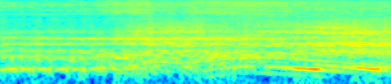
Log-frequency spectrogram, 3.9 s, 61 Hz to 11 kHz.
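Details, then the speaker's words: Nissan forklift with K21 engine that cranked with no start, codes E-27/E-28 (crankshaft position concern), started after the codes were erased, with alternator and water pump disconnected: catches and settles into a steady idle with even firing and a slight pitch rise, no misses. Normal idle. "what we know is going to start now so that should be a fix for this truck"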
